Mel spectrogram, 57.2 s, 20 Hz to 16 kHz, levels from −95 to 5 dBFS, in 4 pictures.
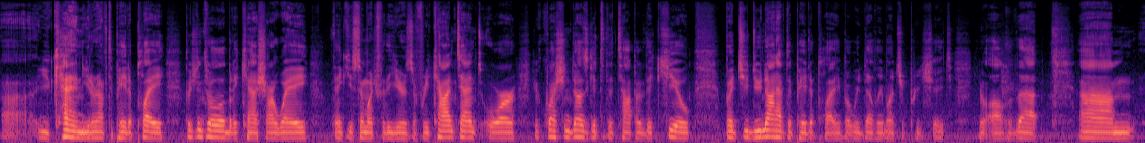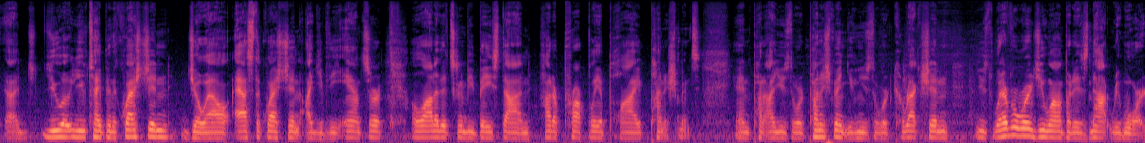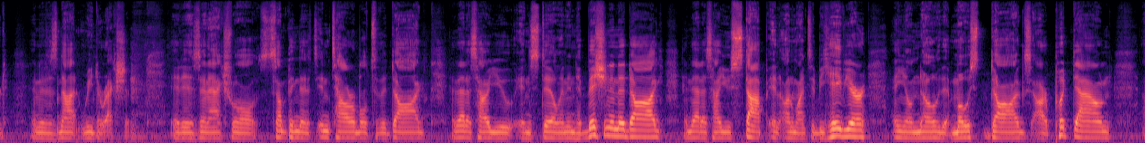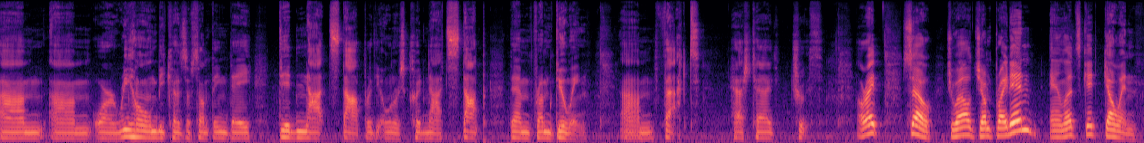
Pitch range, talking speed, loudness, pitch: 110-125 Hz, 200 wpm, -24 LUFS, 115 Hz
